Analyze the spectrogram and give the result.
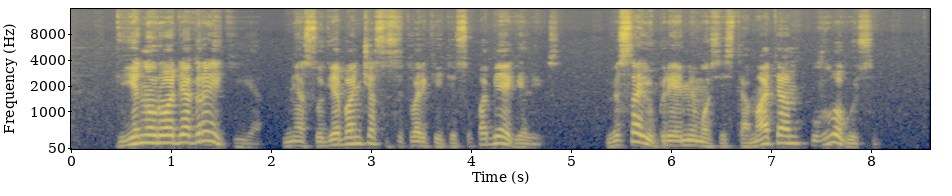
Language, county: Lithuanian, Kaunas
